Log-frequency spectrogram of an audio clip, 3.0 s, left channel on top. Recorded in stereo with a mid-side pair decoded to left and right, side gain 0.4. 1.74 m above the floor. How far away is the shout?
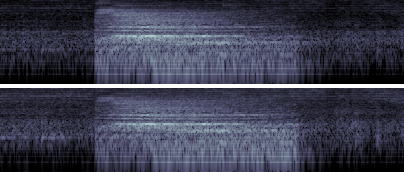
About 0.9 m.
